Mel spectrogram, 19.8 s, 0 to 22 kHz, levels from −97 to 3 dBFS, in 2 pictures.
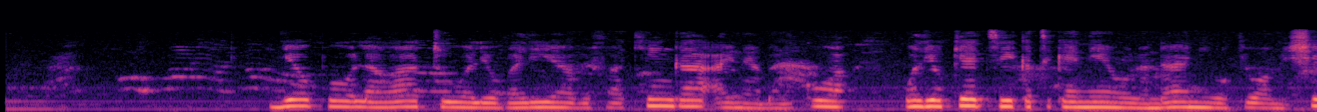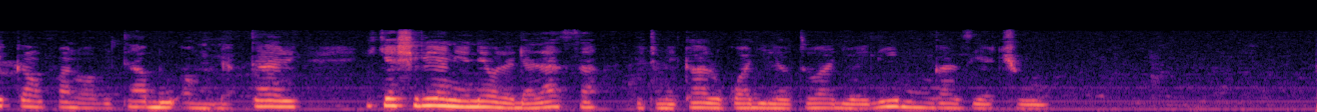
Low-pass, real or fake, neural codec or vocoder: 7.2 kHz; real; none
